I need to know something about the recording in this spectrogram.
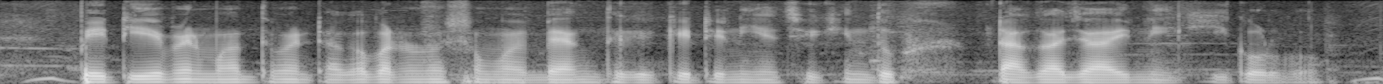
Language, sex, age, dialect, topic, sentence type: Bengali, male, 18-24, Standard Colloquial, banking, question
